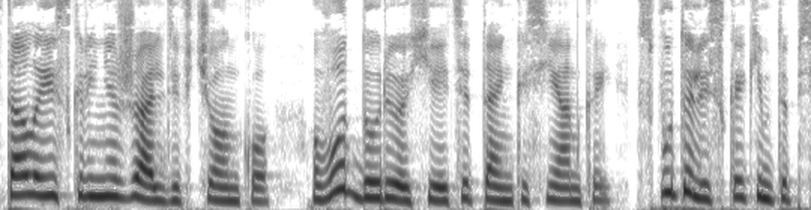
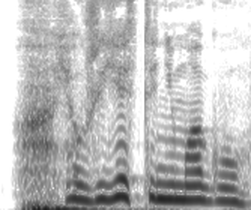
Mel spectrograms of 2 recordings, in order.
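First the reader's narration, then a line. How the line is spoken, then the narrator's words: Moaning. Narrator (Russian): простонала она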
